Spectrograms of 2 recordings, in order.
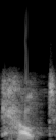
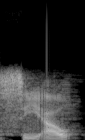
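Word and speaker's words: cout: the output we write C out and that is not pronounced count it's pronounced C out and then the Syntax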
